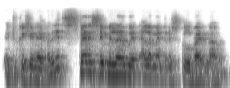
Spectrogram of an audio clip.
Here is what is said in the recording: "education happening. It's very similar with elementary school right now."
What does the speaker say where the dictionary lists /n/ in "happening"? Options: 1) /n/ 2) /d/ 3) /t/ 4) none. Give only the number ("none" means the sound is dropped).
4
